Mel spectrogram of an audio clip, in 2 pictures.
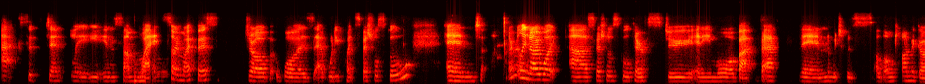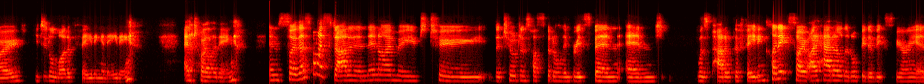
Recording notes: during the live webinar that was recorded on 7th September 2022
